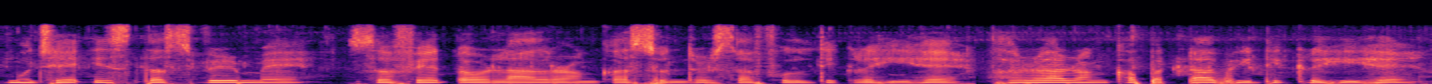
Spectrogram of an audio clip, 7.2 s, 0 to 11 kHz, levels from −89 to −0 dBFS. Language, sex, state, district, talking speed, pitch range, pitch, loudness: Hindi, female, Arunachal Pradesh, Papum Pare, 195 wpm, 200-220 Hz, 210 Hz, -17 LUFS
